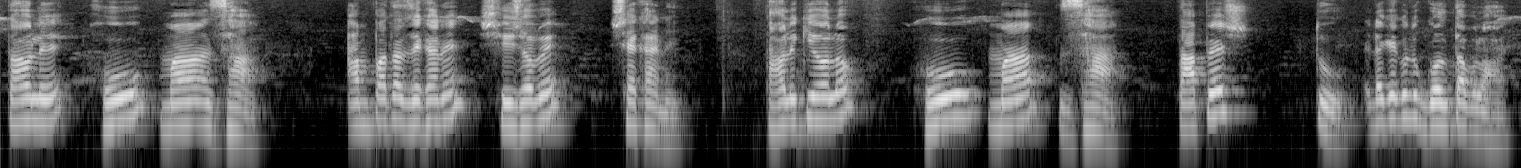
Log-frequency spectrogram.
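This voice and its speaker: Man, Quran reading teacher, online lesson, slow repeated spelling, encouraging tone. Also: high voice. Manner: slow, repetitive spelling-out of letters; addresses students directly, encouraging.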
